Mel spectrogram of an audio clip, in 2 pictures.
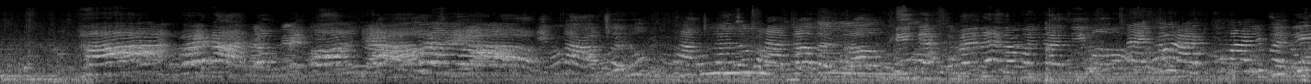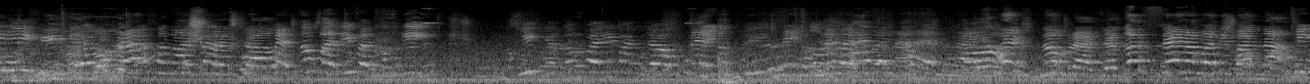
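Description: Young children speak and chatter in an echoing hall.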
